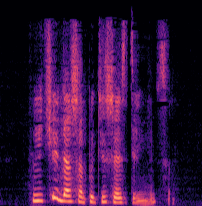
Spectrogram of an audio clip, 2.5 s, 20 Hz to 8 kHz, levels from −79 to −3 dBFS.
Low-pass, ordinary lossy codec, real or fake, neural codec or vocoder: 7.2 kHz; AAC, 32 kbps; fake; codec, 24 kHz, 1 kbps, SNAC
